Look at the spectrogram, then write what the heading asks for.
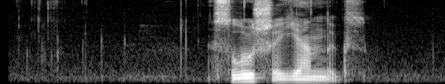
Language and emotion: Russian, neutral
